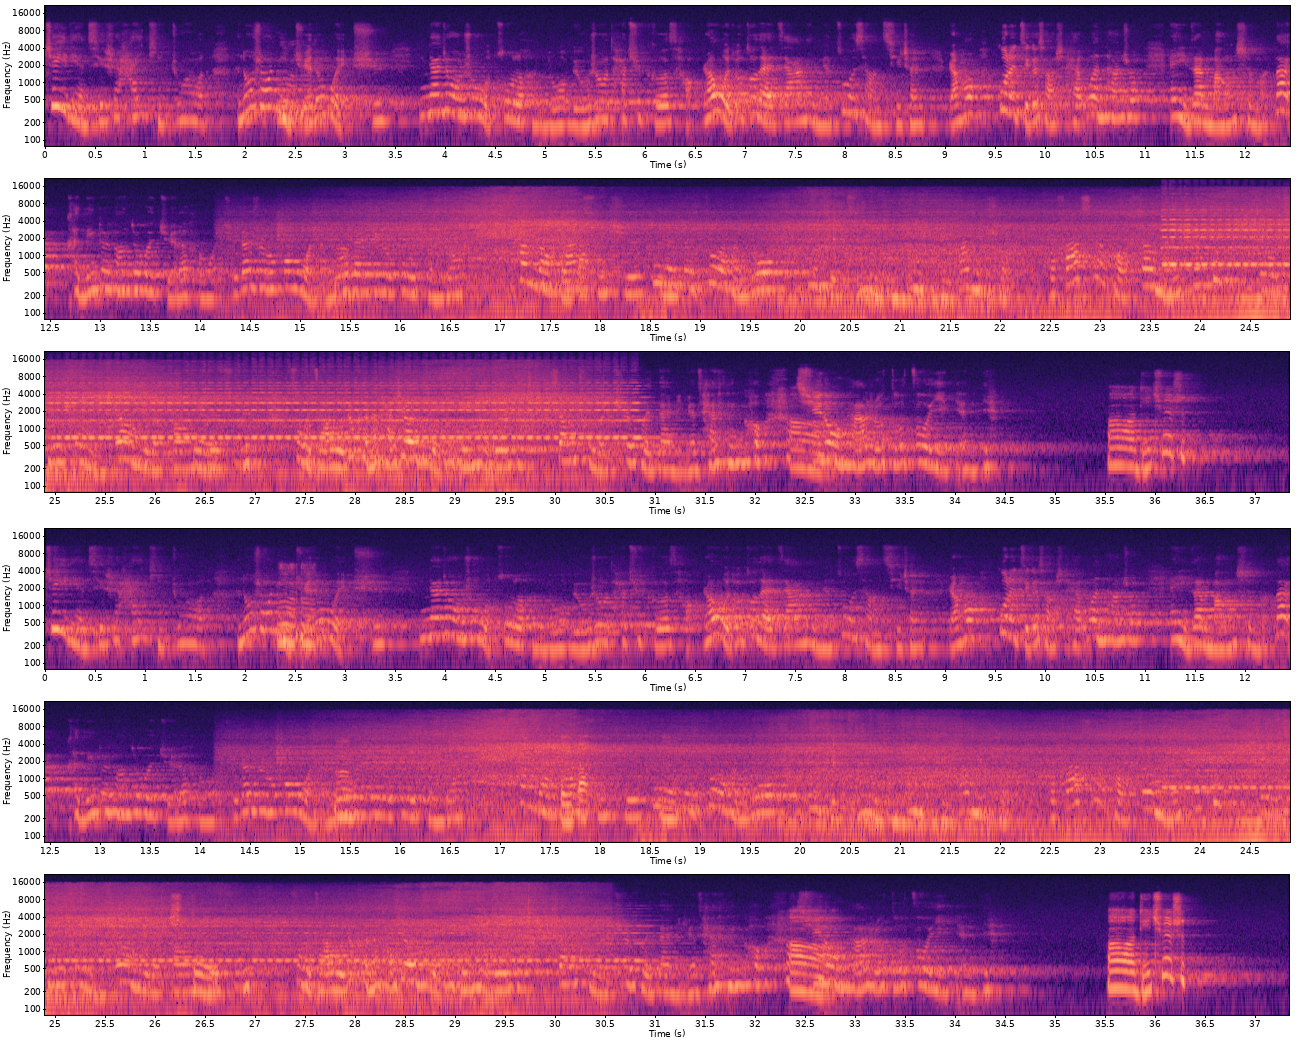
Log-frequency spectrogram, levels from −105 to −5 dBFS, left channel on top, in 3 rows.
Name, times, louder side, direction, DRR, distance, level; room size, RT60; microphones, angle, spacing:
voice 1, 0.0-3.5 3.7-34.4, left 1 dB, 30° left, 3 dB, 1.1 m, -34 dB
voice 2, 2.3-2.7 15.3-15.6 17.6-17.9 18.6-18.8 26.2-26.6 32.3-32.8 35.5-36.3, right 6 dB, 80° right, 13 dB, 0.5 m, -31 dB
sound 1, 14.1-30.6, right 1 dB, 20° right, 1.7 m, -36 dB
Bowed string instrument, 23.6-31.1, left 7 dB, 60° left, 0.4 m, -32 dB
21.5 x 14.5 x 2.6 m, 2.3 s
head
